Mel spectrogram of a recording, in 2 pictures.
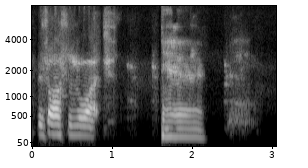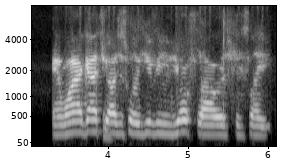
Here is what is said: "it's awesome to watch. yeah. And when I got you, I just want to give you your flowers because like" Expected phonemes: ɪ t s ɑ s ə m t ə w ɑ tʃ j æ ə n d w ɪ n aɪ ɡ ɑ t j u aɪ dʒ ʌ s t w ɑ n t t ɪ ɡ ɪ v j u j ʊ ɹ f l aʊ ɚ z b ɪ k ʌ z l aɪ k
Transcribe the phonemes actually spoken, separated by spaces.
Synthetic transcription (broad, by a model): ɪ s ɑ s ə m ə w ɑ tʃ j æ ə n w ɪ aɪ ɡ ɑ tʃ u aɪ dʒ ʌ s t w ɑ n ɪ ɡ ɪ v j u j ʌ ɹ f l aʊ ɚ z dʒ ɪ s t l aɪ k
